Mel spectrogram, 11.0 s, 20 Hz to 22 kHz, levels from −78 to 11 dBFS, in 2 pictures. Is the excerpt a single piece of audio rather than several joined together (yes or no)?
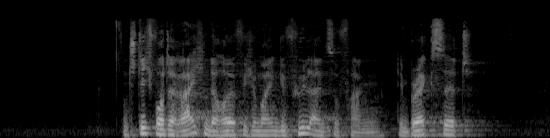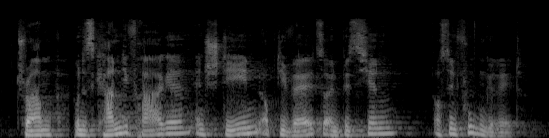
no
